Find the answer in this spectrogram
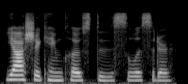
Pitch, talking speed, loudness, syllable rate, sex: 195 Hz, 190 wpm, -21 LUFS, 6.5 syllables/s, female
